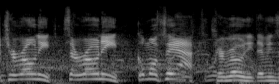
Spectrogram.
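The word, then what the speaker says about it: Cerrone: posición que le conviene seron aoni como quieran decirle cheroni sería el nombre real por el apellido creo que la pronunciación Correcta Por ser italiano pero bueno aquí logra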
